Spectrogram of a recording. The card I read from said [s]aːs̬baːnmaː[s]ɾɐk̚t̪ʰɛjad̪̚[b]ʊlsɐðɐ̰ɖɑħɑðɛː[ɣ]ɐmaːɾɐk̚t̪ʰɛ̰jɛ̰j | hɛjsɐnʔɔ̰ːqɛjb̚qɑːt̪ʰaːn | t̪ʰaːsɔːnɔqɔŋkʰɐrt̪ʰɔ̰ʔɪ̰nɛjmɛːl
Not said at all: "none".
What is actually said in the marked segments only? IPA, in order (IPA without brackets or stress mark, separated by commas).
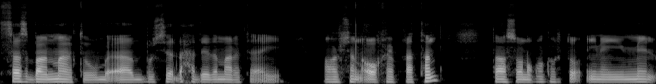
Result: s, none, b, ð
